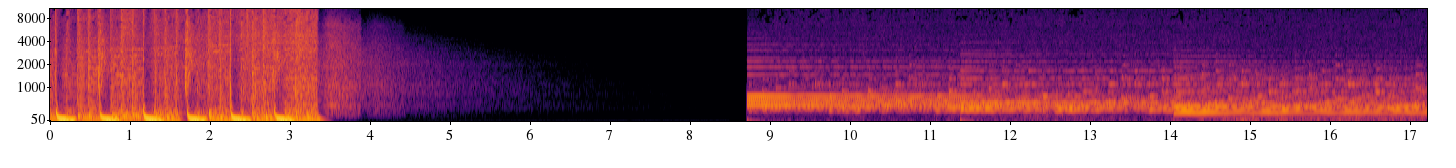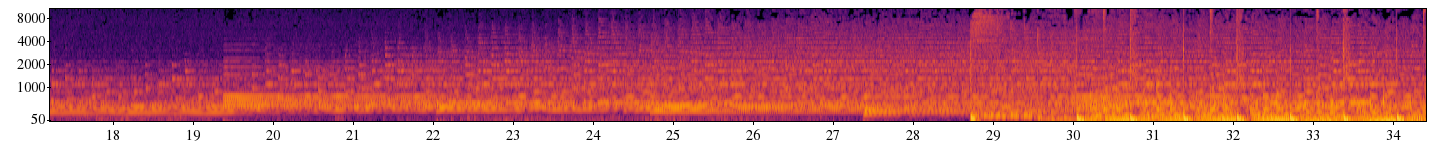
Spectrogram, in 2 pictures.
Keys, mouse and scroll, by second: 0.3 middle click, 1.1 KP_1, 2.9-4.7 drag, 4.7 g, 9.6-10.7 drag, 10.7-11.1 scroll down 3, 12.6-13.2 scroll up 4, 13.2 scroll down 2, 13.2 scroll up 1, 13.4-14.2 scroll down 3, 14.2-16.2 drag, 16.2 scroll up 4, 16.7-17.1 scroll up 3, 17.1 click, 17.2-17.8 scroll down 4, 17.8-25.5 drag, 25.6-26.0 scroll up 5, 26.3 click, 26.5-27.0 scroll down 7, 27.0-31.1 drag, 31.1 KP_7, 33.3-34.4 drag.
